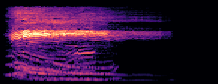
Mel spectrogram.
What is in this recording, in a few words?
tower lose en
